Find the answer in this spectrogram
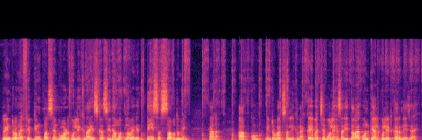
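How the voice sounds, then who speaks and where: A man's voice: fairly high pitch, expressive, quick pace. A male coaching teacher from India lectures students on answer writing, mixing Hindi with Indian-accented English and dictating model lines word by word. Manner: addresses students directly, checks they follow. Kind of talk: exam-prep lecture.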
